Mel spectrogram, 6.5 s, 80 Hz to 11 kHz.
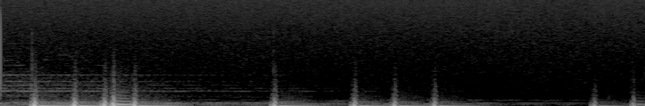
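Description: Vocal-less beat of a rap track: long, deep 808 bass notes, each started with a kick-drum hit, with no hi-hats or melody above them. The bass twice dies away into a brief silence before the next hits come in, each time a little quieter.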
